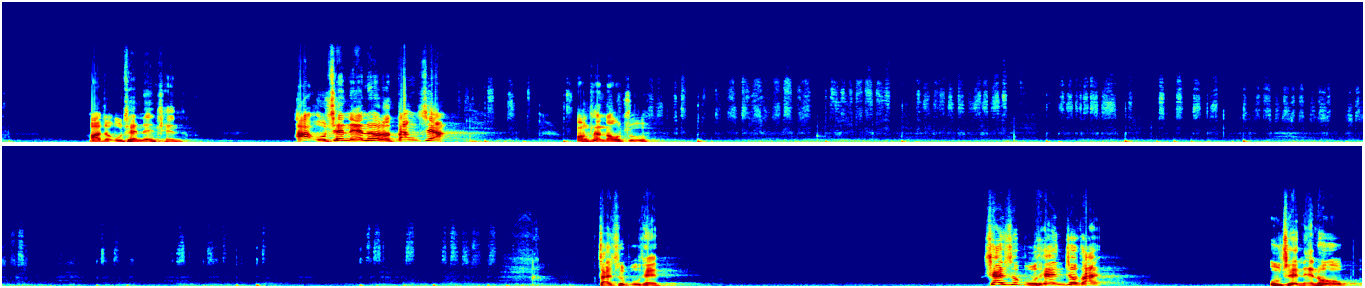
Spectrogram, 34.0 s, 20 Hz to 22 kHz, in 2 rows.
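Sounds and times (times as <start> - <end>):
marker scratching on paper: 5.7 - 17.4, 18.2 - 20.5, 21.4 - 23.6.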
